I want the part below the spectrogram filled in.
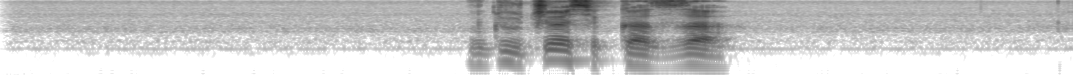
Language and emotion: Russian, angry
